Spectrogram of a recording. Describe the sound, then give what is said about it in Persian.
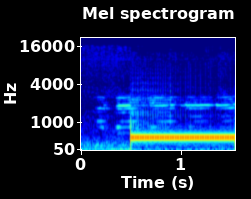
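A steady telephone line tone from a faulty phone call starts abruptly after a faint low murmur and holds at one even, unwavering pitch to the end. “تلفن مشکل دارن بخیالم”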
